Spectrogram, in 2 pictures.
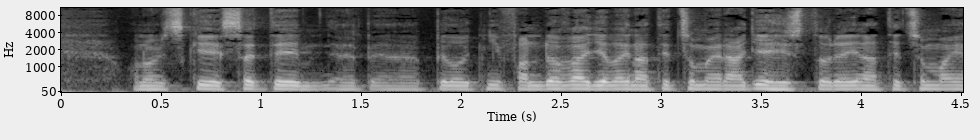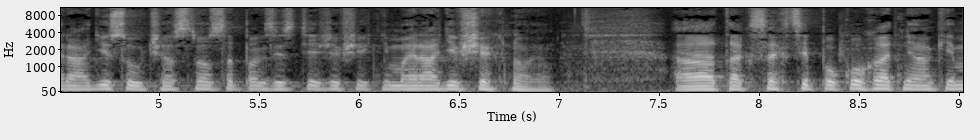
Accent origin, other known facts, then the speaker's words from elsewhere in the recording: Prague, Czechia; já jsem vyrůstal v Praze v jednom činžáku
